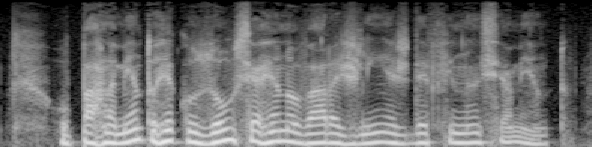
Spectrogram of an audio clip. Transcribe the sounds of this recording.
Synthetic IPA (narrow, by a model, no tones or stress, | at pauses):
ʊpaɾlamẽnt̪ʊɦekuzowsɪaɦenovaɾɐzlĩɲɐzd̪ɪfinɐ̃siamẽnt̪ʊ̥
